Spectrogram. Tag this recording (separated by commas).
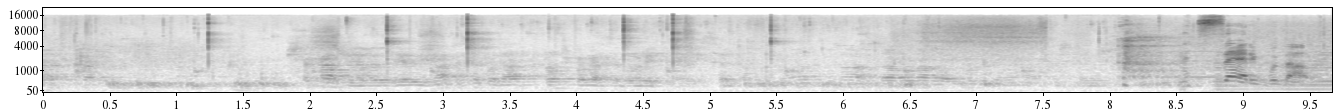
Speech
